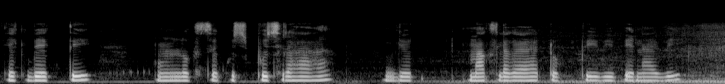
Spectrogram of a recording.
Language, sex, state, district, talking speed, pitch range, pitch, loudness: Hindi, female, Jharkhand, Palamu, 150 wpm, 130-185 Hz, 180 Hz, -19 LUFS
